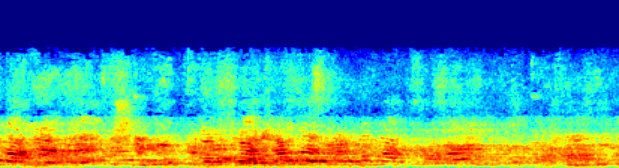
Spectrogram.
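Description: Several people talking at once: indistinct overlapping chatter, with no music playing.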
